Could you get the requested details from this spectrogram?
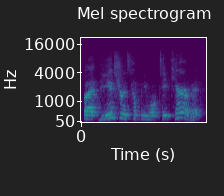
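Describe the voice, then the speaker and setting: Man, roofing contractor, casual talk, slightly high voice, distant from mic, echoey room. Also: brisk, bright, forceful tone. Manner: chatty, tags statements with "right?". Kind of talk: casual conversational discussion. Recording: roomy sound from off the mic.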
